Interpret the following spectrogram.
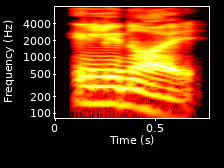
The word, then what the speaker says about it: Illinois: ILLINOIS ইলিনয়, এখানেও S letter দিয়ে silent থাকবে।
